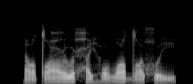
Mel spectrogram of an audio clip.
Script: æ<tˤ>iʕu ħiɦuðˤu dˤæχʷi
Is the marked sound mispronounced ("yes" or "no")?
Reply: no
